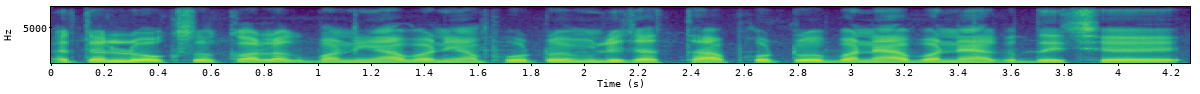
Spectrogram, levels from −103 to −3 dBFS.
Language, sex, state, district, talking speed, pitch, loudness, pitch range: Maithili, male, Bihar, Madhepura, 210 wpm, 150 Hz, -15 LUFS, 145-155 Hz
